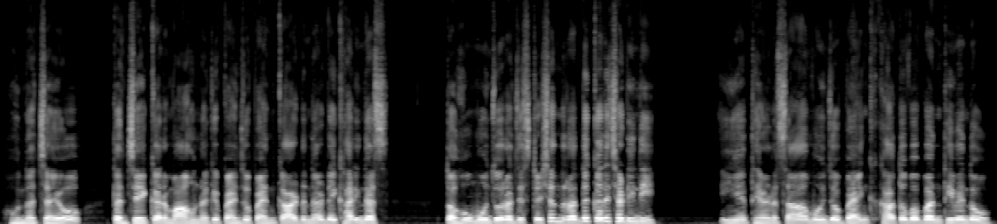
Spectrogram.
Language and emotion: Sindhi, fearful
